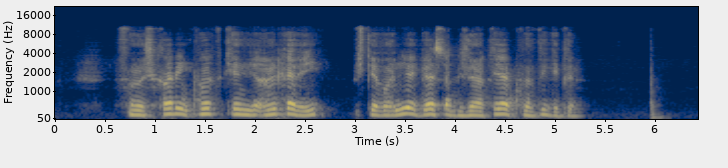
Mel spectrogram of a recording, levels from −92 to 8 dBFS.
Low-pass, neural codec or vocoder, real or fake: 10.8 kHz; codec, 44.1 kHz, 1.7 kbps, Pupu-Codec; fake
